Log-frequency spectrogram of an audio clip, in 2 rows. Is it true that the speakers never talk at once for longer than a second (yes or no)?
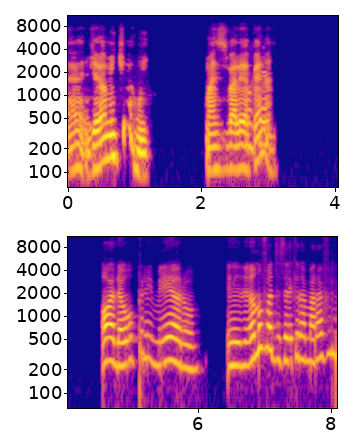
yes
